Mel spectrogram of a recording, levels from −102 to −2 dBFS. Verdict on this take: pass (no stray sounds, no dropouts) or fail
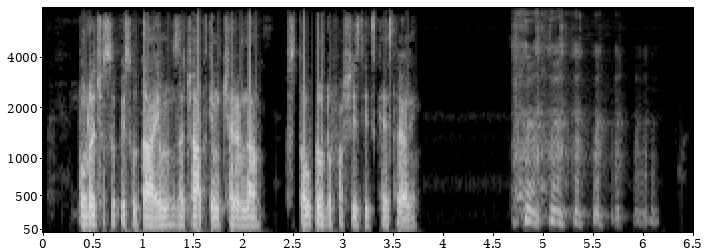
fail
